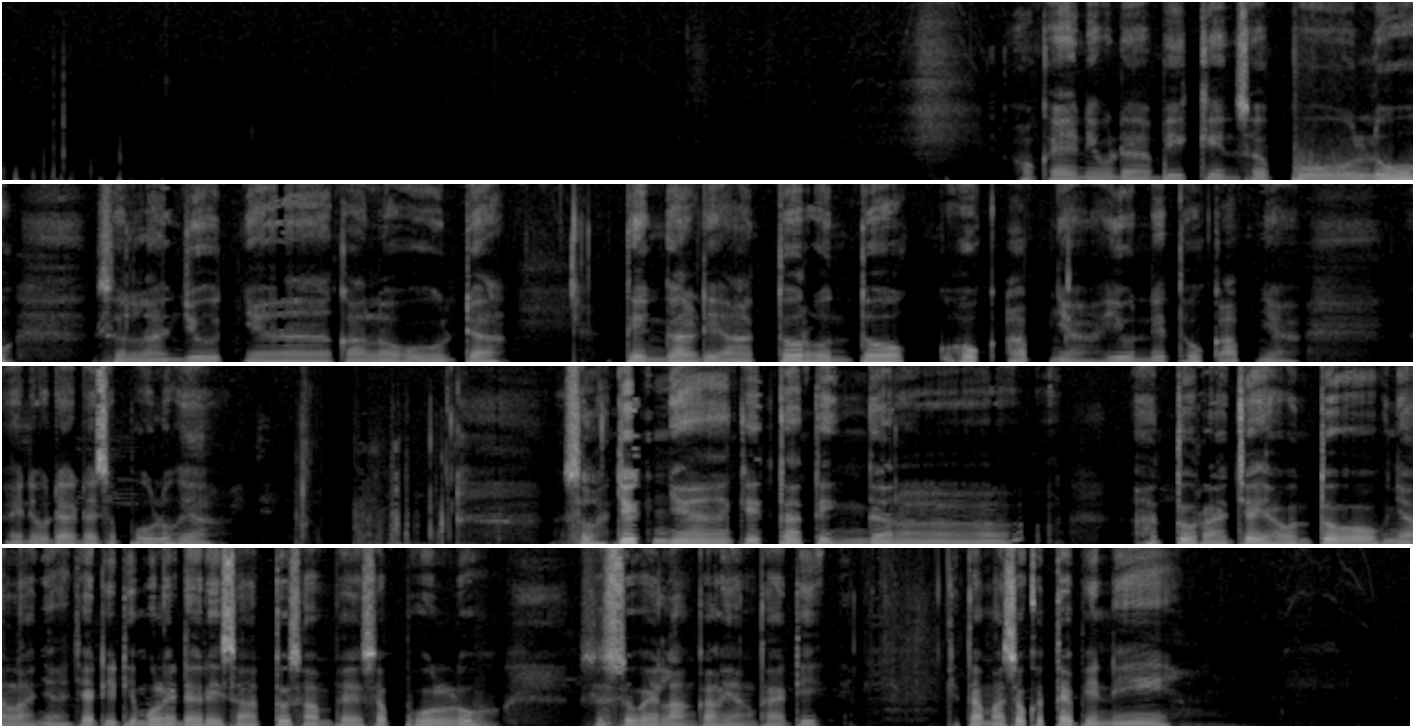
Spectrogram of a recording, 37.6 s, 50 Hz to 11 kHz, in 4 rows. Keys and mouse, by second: 3.4 shift+d, 6.7-7.3 middle drag, 8.0-8.6 shift+middle drag, 31.0-32.4 drag, 34.0 click.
